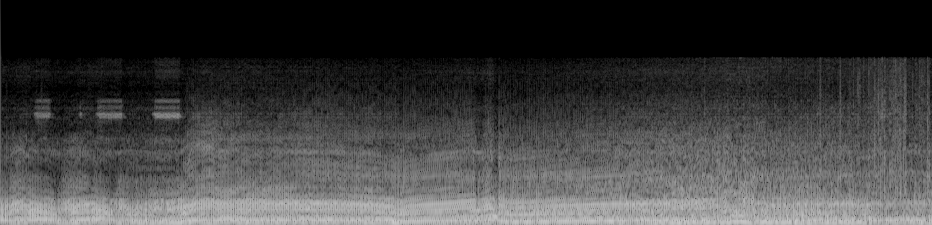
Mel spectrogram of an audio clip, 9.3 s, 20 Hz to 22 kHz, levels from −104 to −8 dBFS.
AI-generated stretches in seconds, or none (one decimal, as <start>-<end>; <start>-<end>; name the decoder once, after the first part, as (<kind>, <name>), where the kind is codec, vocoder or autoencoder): 0.0-4.0 (vocoder, Vocos); 6.2-9.3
